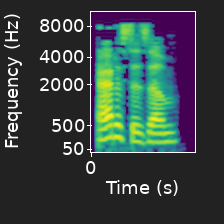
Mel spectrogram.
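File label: "atticism", English, British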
